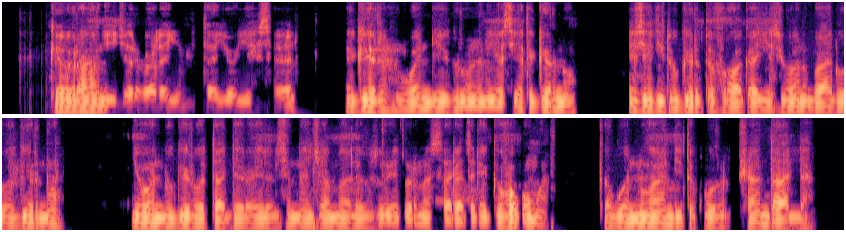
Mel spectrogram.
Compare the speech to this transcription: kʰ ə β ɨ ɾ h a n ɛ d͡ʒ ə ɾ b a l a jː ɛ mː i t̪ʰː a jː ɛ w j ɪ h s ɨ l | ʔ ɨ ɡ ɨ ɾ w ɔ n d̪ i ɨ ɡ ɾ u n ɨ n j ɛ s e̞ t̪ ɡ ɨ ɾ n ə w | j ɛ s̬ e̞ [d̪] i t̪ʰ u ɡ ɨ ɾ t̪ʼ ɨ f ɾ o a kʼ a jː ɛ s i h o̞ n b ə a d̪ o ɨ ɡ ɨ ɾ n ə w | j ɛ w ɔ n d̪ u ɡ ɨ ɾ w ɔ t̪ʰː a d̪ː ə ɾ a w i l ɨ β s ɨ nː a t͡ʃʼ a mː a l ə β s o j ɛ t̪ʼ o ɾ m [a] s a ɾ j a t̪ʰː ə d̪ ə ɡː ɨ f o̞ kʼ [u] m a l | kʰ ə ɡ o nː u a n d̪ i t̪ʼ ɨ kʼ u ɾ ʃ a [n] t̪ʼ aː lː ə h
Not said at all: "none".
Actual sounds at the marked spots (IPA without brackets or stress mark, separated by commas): t̪, ə, o, n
